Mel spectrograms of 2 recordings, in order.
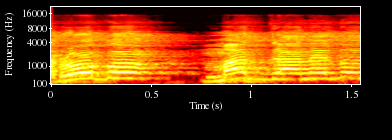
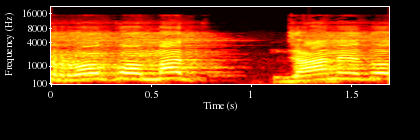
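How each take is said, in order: First: Punched "रोको", break, "मत जाने दो" joined; pause after रोको. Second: "रोको मत" joined, then "जाने दो"; pause after मत. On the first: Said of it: "ये माना मफहूम गलत है". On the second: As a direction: keep मत tied to रोको, break before जाने. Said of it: "तो दुरुस्त है". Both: Shown as a demonstration.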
